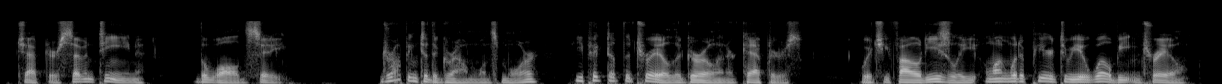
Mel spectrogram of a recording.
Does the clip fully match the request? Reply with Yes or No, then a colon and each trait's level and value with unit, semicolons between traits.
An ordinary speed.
Yes: average, 170 wpm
